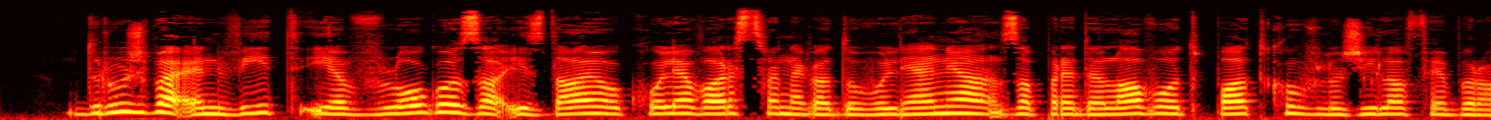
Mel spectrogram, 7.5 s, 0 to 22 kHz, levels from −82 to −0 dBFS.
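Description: Nothing goes wrong anywhere in this bit of speech, so there's no fault to point to at any moment.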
